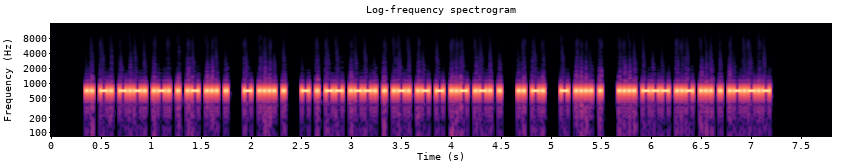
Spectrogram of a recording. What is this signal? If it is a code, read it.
Morse code, heard as a keyed tone, about 48 wpm, 700 Hz. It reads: INCREASE THE TEMPERATURE IN THE HOUSE.
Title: Sentences from Top 1000 Words - Review Part 4 - 50wpm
